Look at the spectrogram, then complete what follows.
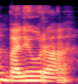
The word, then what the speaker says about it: Balura: You have to like roll the R, like Balura.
